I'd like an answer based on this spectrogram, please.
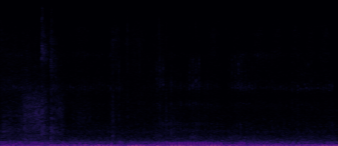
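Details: Hungry pet cat purring, a deep even rumble throughout with brief higher rustling near the start.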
